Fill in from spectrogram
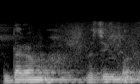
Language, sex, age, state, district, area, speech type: Manipuri, male, 18-30, Manipur, Kakching, rural, spontaneous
